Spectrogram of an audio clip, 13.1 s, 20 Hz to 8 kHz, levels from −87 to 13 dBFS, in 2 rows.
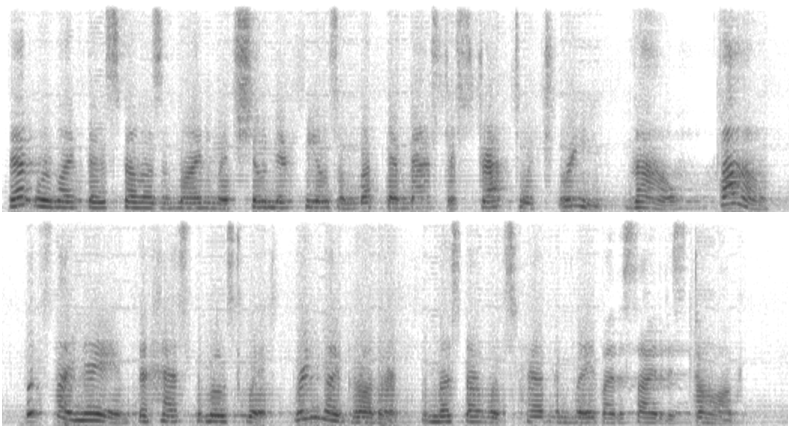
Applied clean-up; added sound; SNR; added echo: neural separator model SepFormer DNS4.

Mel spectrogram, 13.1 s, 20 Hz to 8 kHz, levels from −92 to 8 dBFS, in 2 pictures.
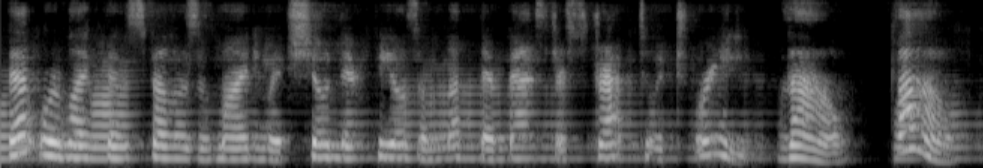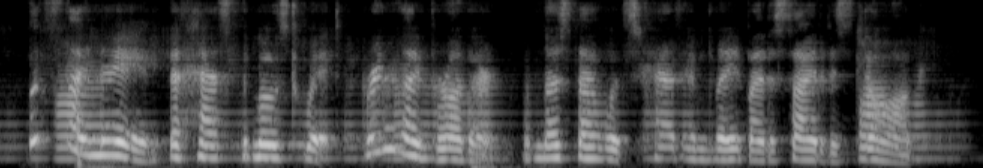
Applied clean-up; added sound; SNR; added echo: neural mask model DeepFilterNet 3.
